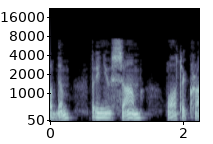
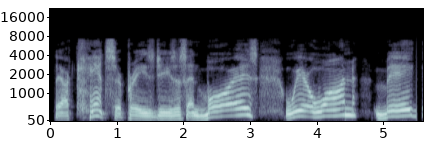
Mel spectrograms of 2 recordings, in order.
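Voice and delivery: raving harangue, climbing higher towards the end; lunatic's voice; 5 semitones higher than usual. A narrator's reading. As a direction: rant like a lunatic rallying his boys, stretching the big words. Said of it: "the voice Henry thought of a lunatic".

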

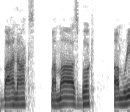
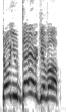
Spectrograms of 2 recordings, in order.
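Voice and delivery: high-pitched insistent yell; urgent shout; 14 semitones higher than usual. A narrator's reading. Boy to the wounded girl in his arms, shouting. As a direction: shout her out of giving up. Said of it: "I shout".

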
